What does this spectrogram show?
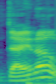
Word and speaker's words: Dana: I'm going to pronounce the first artist as Dana, which is like D''ANA.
